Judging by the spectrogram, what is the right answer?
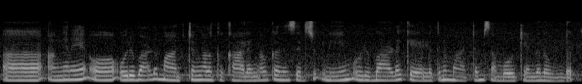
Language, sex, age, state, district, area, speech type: Malayalam, female, 45-60, Kerala, Palakkad, rural, spontaneous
